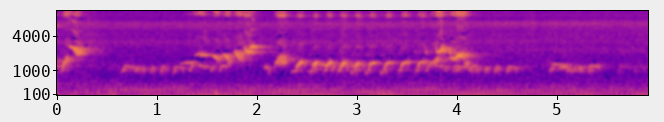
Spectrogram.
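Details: Local zebra doves at a singing competition in Yogyakarta, Indonesia, on 19 November 2023: a rapid series of low rolling cooing pulses amid several overlapping birds and crowd background noise.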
